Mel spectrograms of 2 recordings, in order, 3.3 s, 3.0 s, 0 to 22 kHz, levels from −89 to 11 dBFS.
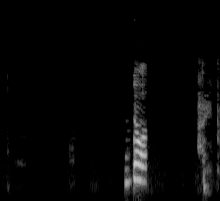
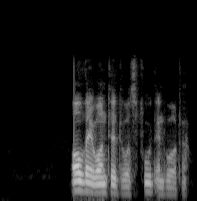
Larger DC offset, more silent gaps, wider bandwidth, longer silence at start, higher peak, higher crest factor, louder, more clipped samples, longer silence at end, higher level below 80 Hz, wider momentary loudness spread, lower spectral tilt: neither; first, 2.57-2.61 s vs none; about the same, 7.2 kHz vs 7.6 kHz; first, 1.85 s vs 1.1 s; about the same, -2 dBFS vs -4 dBFS; about the same, 24 dB vs 20 dB; first, -18 LUFS vs -22 LUFS; neither; about the same, 0.2 s vs 0.15 s; second, under -90 dBFS vs -70 dBFS; first, 24 LU vs 16 LU; second, -4.5 dB/octave vs -6 dB/octave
